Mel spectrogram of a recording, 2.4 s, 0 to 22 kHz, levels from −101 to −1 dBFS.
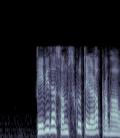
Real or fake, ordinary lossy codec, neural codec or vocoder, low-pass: fake; MP3, 48 kbps; codec, 16 kHz, 2 kbps, FunCodec, trained on Chinese and English, 25 frames a second; 5.4 kHz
